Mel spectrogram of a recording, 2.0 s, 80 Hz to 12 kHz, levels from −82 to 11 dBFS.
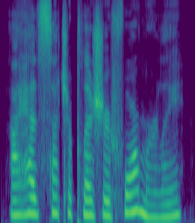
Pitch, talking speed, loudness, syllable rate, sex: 220 Hz, 185 wpm, -16 LUFS, 6.0 syllables/s, female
